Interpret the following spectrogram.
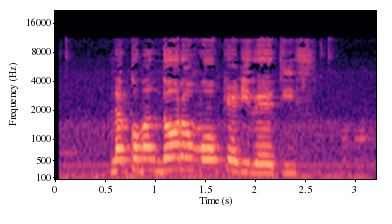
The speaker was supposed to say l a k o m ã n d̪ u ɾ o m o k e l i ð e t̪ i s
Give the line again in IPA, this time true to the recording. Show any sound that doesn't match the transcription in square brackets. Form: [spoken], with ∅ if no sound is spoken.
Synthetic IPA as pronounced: l a k o m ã n d̪ [o] ɾ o m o k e [ɾ] i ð e t̪ i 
